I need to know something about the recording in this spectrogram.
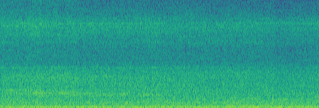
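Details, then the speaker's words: Beverage display cooler after repair of burnt smell and arcing noise (nearly broken, stripped wires insulated): steady low compressor hum with even vibration and no rattle or buzz; the front fan also runs; normal compressor running. "Oke, ya kompresor sudah bergerak teman-teman, kompresor sudah bunyi. Teman-teman mungkin kurang terdengar, kompresor sudah bergetar."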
